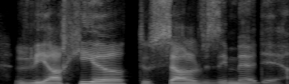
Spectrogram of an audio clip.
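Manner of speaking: put-on French accent, coy. A character approaches the guards, coy French accent like Hercule Poirot. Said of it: "in a coy French accent".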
